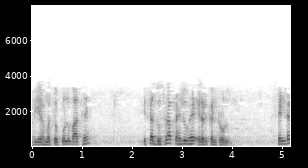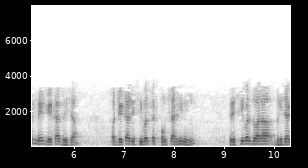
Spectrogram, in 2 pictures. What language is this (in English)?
Hindi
